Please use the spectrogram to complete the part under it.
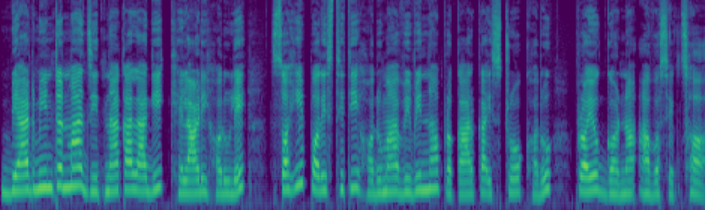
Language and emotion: Nepali, neutral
